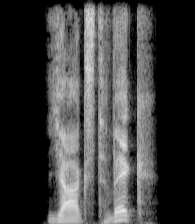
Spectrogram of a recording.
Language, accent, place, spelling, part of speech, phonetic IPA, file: German, Germany, Berlin, jagst weg, verb, [ˌjaːkst ˈvɛk], De-jagst weg.ogg
- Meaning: second-person singular present of wegjagen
